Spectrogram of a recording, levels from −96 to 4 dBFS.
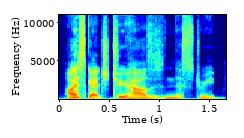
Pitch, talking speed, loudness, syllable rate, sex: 145 Hz, 250 wpm, -19 LUFS, 5.4 syllables/s, male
